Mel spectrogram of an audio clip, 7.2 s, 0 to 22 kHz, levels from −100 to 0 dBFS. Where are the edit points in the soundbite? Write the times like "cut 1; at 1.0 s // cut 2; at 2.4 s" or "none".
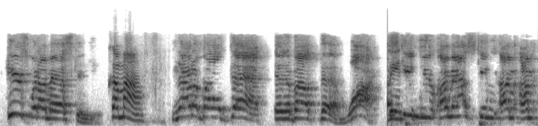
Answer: cut 1; at 2.2 s // cut 2; at 5.1 s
